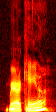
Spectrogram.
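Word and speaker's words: Maracanã: Maracana? – Yep, that one.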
